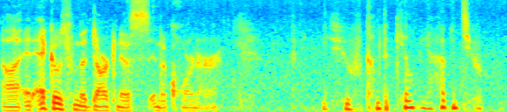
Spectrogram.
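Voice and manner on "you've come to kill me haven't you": put-on strained, tired young man's voice. Game master voicing a man in a dark corner to the players: strained, tired young man's voice. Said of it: "a young man's voice, strained and tired".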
